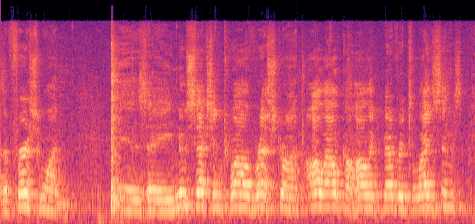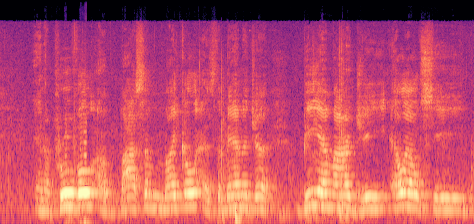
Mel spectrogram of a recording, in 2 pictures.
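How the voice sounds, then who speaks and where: A man chairing a town council meeting, running motions and votes in a brisk, genial procedural way. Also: high voice. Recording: echoey council chamber with background noise.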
